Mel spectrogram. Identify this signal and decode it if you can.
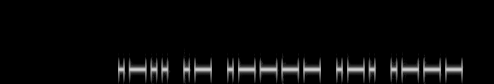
Morse code, heard as a keyed tone, about 22 wpm, 700 Hz. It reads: LA1RJ
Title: DXCC-100 Call Signs - 5 Characters - 22wpm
